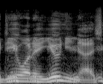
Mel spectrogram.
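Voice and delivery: ordinary talk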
